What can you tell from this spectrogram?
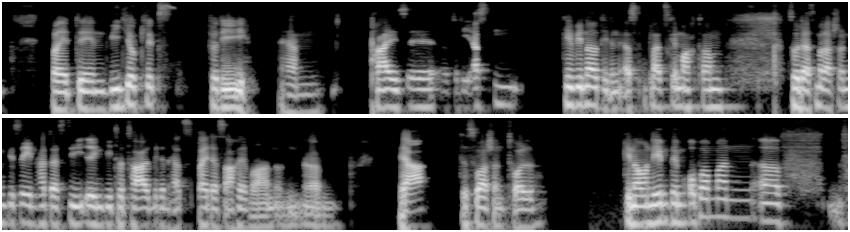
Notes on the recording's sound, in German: Aufgrund der Corona-Verordnung diesmal über Skype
